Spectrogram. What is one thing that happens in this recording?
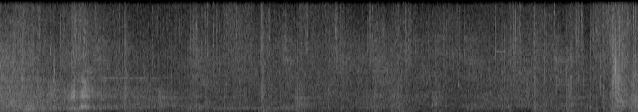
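A game character's jetpack whooshes and roars.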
